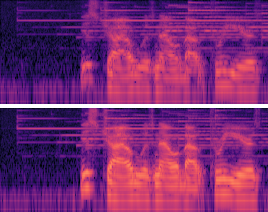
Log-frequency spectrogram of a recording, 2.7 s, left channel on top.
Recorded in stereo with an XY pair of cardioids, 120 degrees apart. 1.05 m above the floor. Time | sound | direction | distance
0.8 | a man speaking | 50° right | 0.9 m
